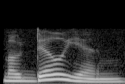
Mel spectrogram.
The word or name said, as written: modillion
